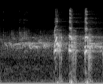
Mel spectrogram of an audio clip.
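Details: Female bald eagle incubating eggs on a nest watched by webcam in Hanover, Pennsylvania, at 6:38 AM on 25 March 2019, calling for her mate to come relieve her for a nest changeover; a thin, high tone, then four sharp piping chirps in quick succession.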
